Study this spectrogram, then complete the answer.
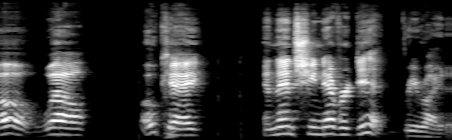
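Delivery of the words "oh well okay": acted grudging, unwilling, hesitant, reluctant tone. Retelling someone's answer to advice to rewrite her letter: imitating a reluctant reply. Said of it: "I could just hear the reluctance in her voice".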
